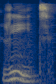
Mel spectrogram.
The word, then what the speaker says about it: read: But when you want to say the past tense, I have read this storybook. I have read this yesterday. So the pronunciation changes. The spelling remains same, but the pronunciation is different. Read, read. Read is past tense, right?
